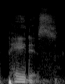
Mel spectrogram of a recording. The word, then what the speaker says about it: Paytas: anyone help me out back there with the pronunciation it's Paytas oh my it was even close I just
